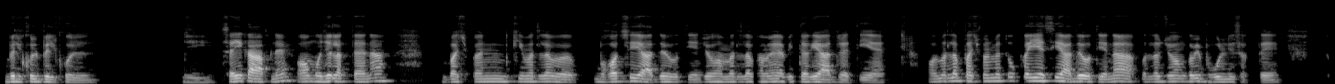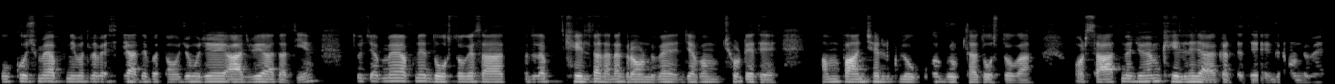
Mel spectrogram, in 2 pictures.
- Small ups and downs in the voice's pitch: Yes, narrow, 2.0 semitones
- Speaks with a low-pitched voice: Yes, low, 125 Hz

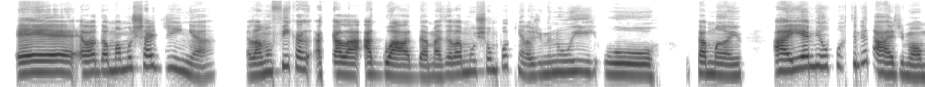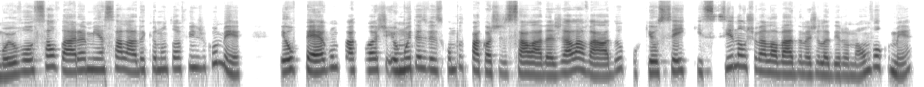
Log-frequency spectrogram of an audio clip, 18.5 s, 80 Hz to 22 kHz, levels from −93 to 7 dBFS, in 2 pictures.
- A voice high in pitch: Yes, high, 220 Hz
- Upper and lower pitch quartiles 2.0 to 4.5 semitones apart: No, average, 5.0 semitones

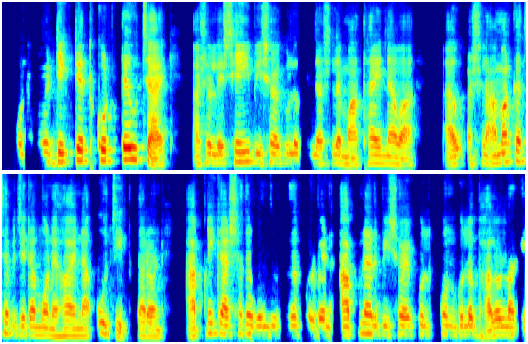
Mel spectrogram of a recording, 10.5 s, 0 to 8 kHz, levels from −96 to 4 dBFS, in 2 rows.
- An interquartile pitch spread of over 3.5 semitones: No, average, 2.8 semitones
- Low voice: No, medium, 150 Hz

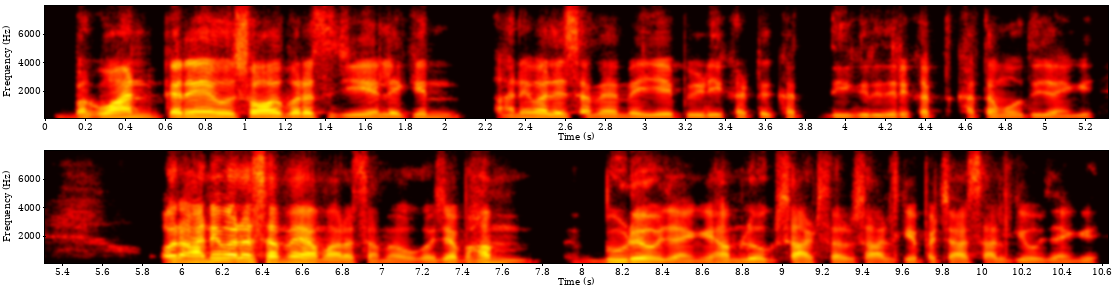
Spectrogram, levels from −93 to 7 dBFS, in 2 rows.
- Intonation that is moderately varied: Yes, average, 4.3 semitones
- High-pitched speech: No, medium, 140 Hz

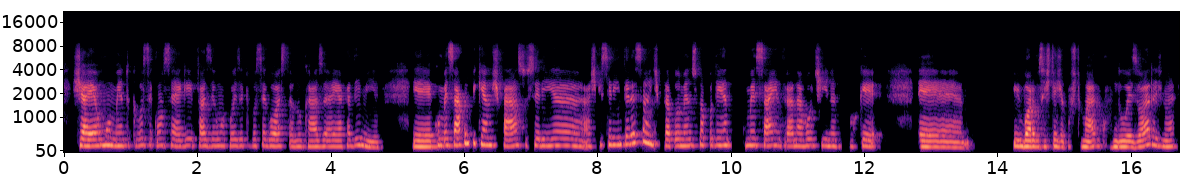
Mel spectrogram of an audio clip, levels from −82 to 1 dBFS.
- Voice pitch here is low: No, medium, 185 Hz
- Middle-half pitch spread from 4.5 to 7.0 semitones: No, average, 2.7 semitones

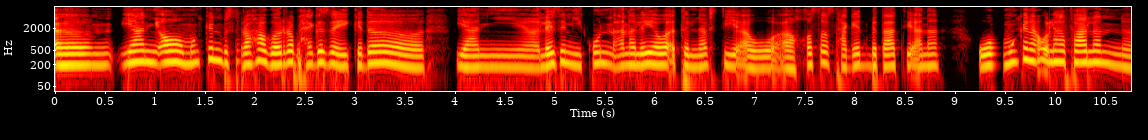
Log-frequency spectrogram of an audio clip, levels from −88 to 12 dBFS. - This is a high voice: Yes, high, 200 Hz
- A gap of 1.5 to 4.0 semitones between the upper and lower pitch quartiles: Yes, average, 3.2 semitones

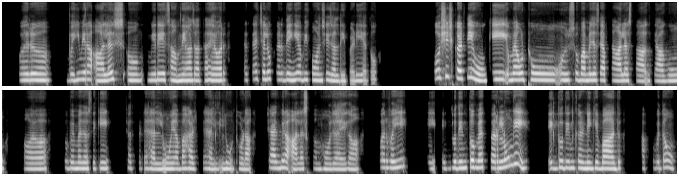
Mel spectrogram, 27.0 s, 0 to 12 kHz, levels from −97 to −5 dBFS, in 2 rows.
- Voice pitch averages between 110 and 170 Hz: No, high, 245 Hz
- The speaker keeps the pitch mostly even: Yes, narrow, 2.1 semitones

